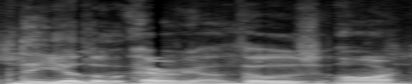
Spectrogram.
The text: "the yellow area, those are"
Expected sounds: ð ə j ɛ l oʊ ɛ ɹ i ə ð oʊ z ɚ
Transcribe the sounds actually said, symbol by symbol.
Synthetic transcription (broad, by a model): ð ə j ɛ l oʊ ɛ ɹ i ə ð oʊ z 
